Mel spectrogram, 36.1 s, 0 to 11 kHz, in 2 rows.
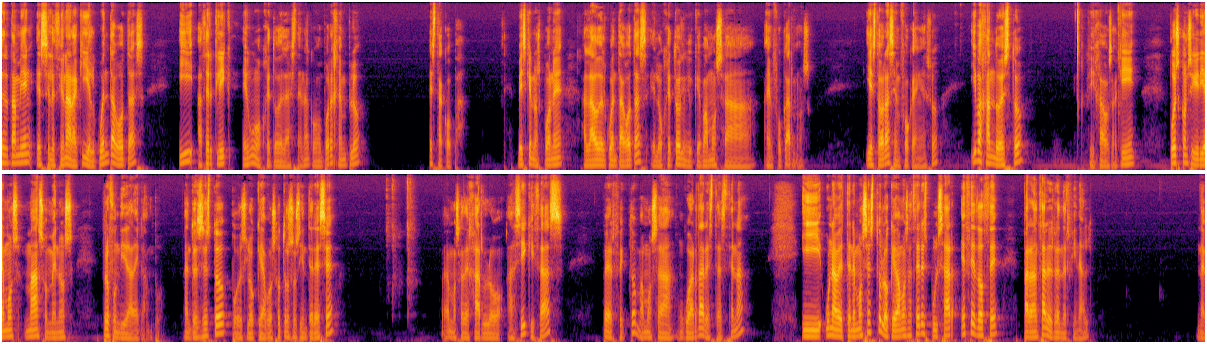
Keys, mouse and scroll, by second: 0.8 click, 11.7 click, 14.2 click, 16.2 BackSpace, 16.3 2, 16.7 Return, 21.9 Return, 23.7 BackSpace, 24.1 Return, 34.0 ctrl+s, 34.8 middle click.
